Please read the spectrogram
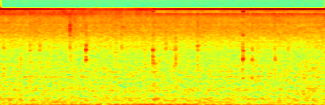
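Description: Faint room tone: a low hum with a few scattered, irregular faint ticks.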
